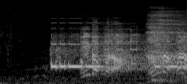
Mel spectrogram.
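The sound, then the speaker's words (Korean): A telephone rings and is left unanswered, with a steady electronic tone that starts abruptly after a brief quiet moment, then turns brighter and busier toward the end, fairly loud. “그럼 전화를 왜 안 받아?”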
